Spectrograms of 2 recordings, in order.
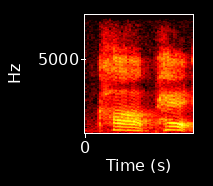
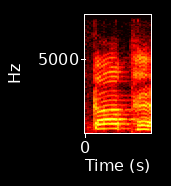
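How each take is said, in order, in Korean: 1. 첫 자음은 거센소리고 된소리가 아니에요. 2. 첫 자음은 된소리고 거센소리가 아니에요. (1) "이게 맞아요" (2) "아니에요. 된 소리 쓰지 않습니다"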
